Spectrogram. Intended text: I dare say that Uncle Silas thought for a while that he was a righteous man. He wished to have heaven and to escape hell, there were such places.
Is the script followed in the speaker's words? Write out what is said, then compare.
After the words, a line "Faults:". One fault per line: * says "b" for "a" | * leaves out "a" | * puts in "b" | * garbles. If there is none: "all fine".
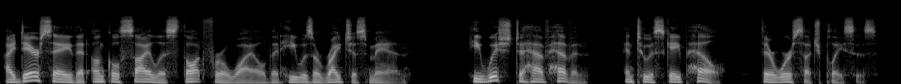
I dare say that Uncle Silas thought for a while that he was a righteous man. He wished to have heaven and to escape hell, there were such places.
Faults:
all fine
